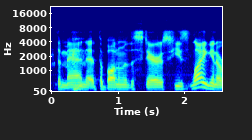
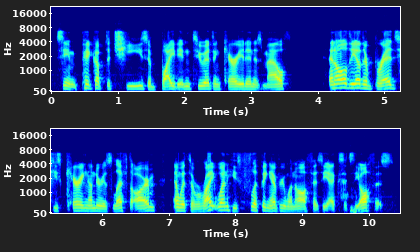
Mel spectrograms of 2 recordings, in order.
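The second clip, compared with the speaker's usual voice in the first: ordinary talk, nothing marked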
